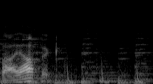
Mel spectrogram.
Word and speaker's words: biopic: but but I I it's it's not how it would be phonetically so it throws me it's a biopic I gotta say our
